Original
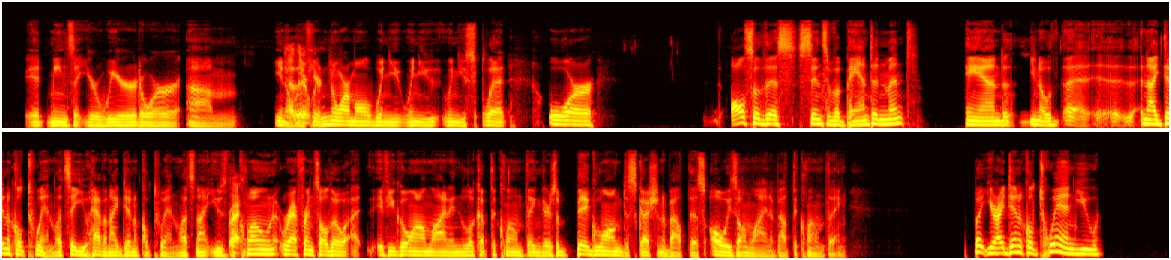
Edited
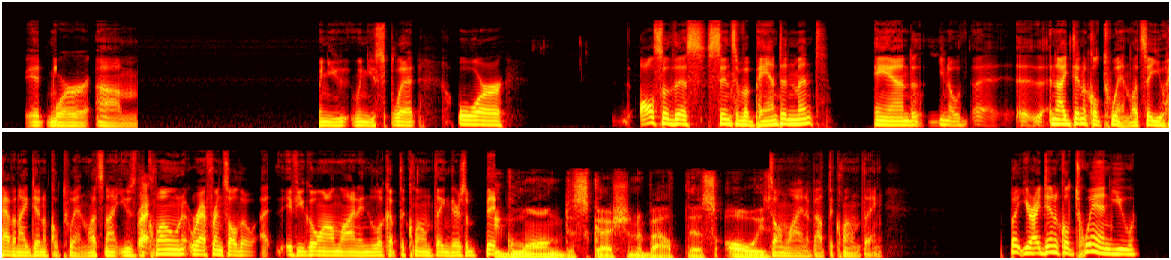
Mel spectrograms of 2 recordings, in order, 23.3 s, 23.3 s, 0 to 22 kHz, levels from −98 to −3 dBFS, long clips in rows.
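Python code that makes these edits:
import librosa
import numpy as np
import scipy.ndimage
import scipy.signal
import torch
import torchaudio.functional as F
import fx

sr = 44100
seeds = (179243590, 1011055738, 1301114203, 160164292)

y = fx.studio_fade_out(x, sr, start_s=14.83, length_s=0.33)
y = fx.edit(y, sr, fx.cut(start_s=0.54, length_s=0.91),
    fx.room_tone_fill(start_s=2.26, length_s=1.82),
    fx.fade_out_span(start_s=9.76, length_s=1.29),
    fx.speed_span(start_s=17.5, length_s=1.49, speed=0.54), tone=tone)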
